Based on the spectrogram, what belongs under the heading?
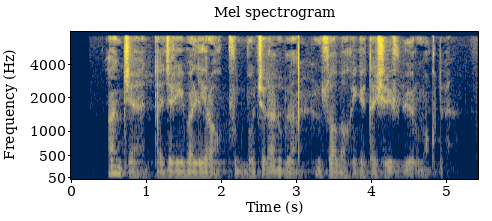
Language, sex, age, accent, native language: Uzbek, male, 19-29, Toshkent viloyati, Uzbek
